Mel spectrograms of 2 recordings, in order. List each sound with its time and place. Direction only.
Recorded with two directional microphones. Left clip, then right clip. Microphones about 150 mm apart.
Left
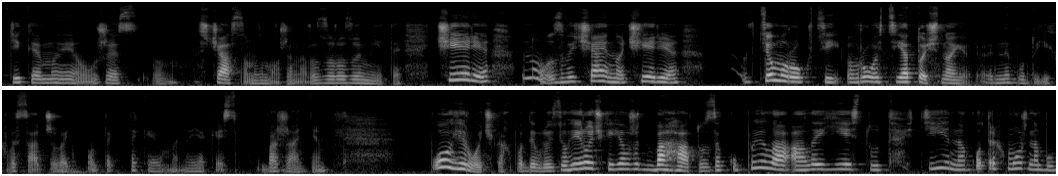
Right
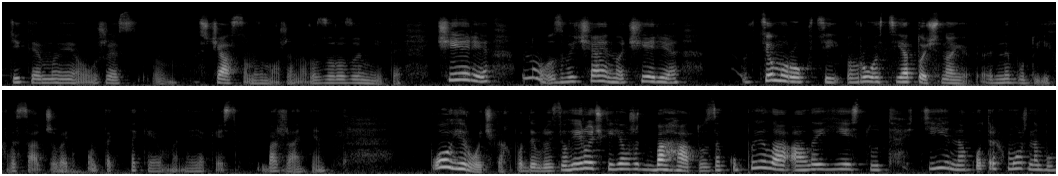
0.1 s speech: 15° left (ahead or behind)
